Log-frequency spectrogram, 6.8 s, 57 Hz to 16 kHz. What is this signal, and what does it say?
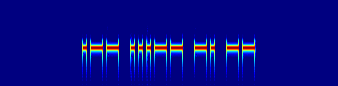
Morse code, heard as a keyed tone, about 15 wpm, 700 Hz. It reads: W3NM
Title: USA Call Signs - 4 Characters - Repeated 3x - 15wpm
